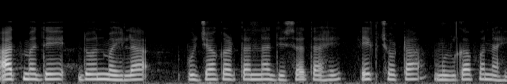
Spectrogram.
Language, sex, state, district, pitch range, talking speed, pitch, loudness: Marathi, female, Maharashtra, Sindhudurg, 220-240 Hz, 155 wpm, 235 Hz, -21 LUFS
